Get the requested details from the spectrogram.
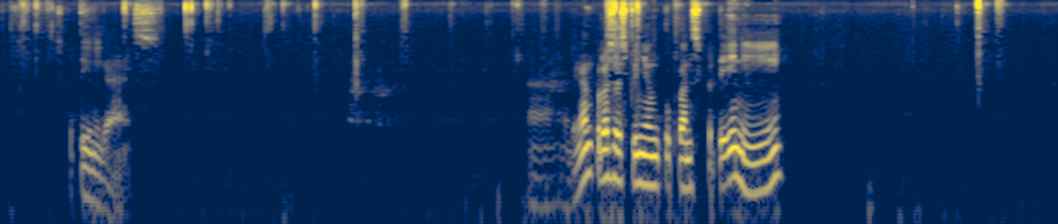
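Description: A plastic sleeve rustles and crinkles between fingers.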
